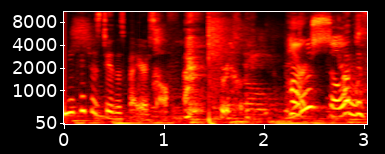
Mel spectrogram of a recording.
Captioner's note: claps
